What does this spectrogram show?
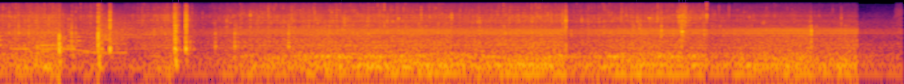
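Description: A few sharp metal clanks as a small skillet of cut-up sausages is set back onto a Firebox Nano wood-burning stove, then a steady sizzle from the sausages frying. An egg is cracked into the pan near the end.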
